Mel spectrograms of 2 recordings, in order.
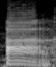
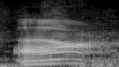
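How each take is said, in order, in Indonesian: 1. Bunyinya berasal dari bagian bawah tenggorokan. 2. Bunyinya berasal dari bagian tenggorokan yang lebih tinggi. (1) "hamzah kan suaranya ada di tenggorokan bagian bawah" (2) "tenggorokan naik ke atas"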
